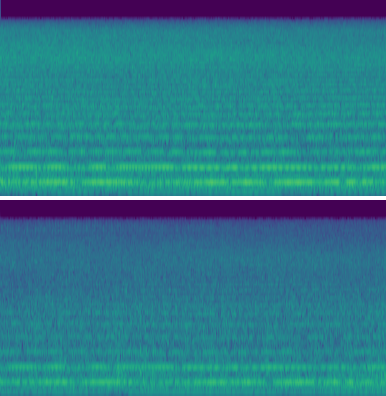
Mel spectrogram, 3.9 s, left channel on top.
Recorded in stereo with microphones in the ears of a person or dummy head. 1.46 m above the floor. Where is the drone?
60° left (ahead or behind).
